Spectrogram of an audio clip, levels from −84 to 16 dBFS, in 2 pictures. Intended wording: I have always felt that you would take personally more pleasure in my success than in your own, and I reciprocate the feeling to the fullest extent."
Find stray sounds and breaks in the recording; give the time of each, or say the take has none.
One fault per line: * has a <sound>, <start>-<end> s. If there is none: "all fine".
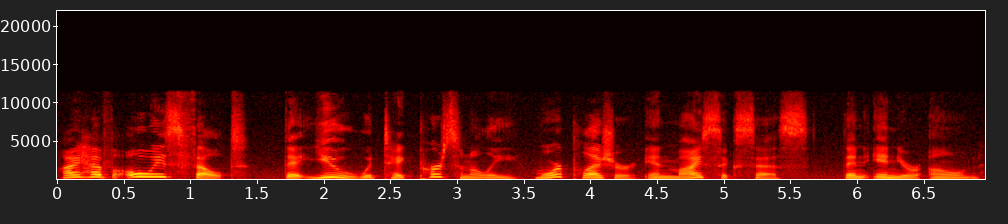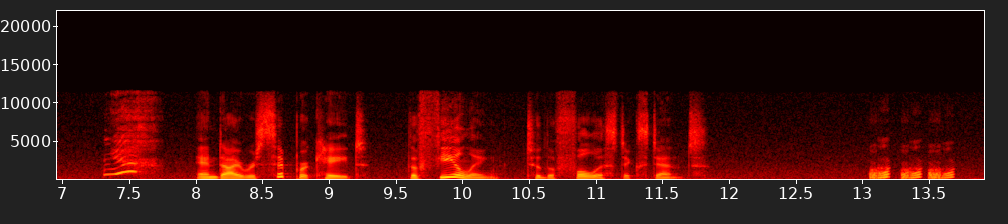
* has a breath, 7.3-7.8 s
* has a laugh, 13.1-13.7 s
